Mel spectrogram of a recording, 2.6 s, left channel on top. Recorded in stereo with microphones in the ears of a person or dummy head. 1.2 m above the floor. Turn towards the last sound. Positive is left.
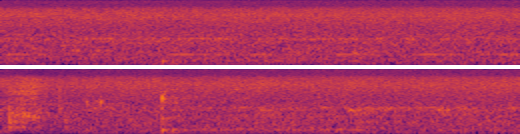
No sound to turn to.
